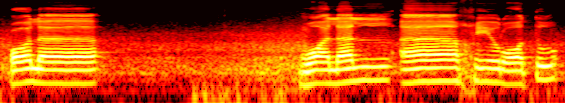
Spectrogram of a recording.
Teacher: را کو پر پڑھیں، را کے اوپر زبر ہے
